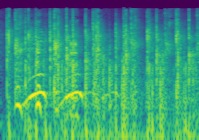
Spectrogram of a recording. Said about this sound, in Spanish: Un aplauso, por favor. Aplausos, ah, aplausos.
